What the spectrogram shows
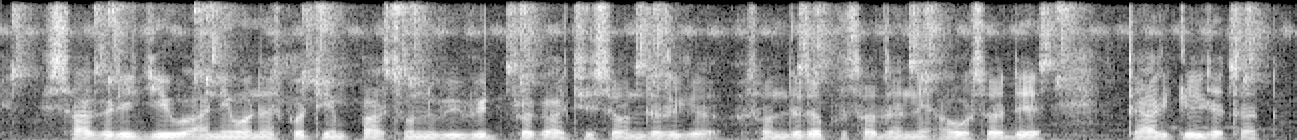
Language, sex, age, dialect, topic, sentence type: Marathi, male, 18-24, Standard Marathi, agriculture, statement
